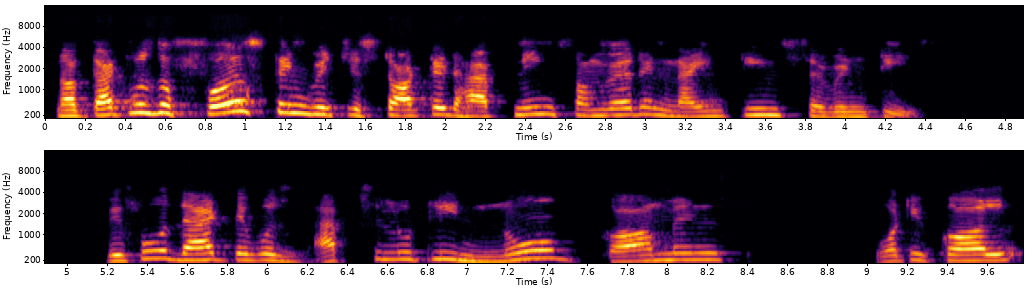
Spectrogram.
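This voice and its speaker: A man's voice: high-pitched, phone-quality sound. A man with a North Indian accent giving an explanatory lecture, speaking insistently and repeating his phrases. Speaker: lecturer, registered valuer. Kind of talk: explanatory lecture with audience questions.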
